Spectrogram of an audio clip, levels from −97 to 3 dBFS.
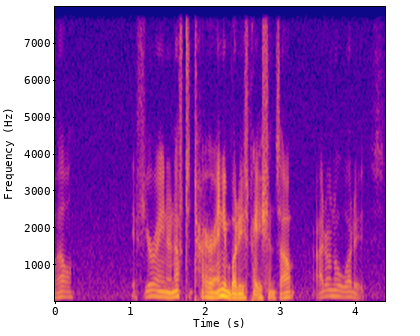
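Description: Nothing stood out on listening to this speech recording.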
